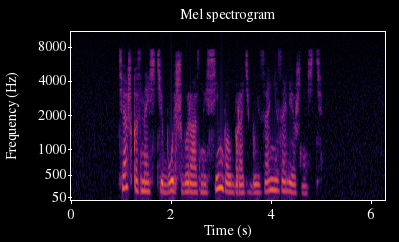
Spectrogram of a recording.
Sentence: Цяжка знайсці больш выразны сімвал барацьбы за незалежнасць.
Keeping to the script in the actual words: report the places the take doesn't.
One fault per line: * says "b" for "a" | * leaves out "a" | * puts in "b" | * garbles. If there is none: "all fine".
all fine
